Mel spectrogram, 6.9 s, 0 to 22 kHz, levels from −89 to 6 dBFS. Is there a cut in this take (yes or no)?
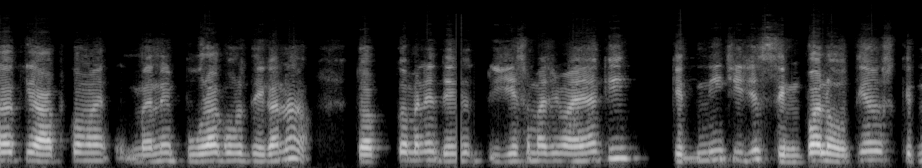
no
